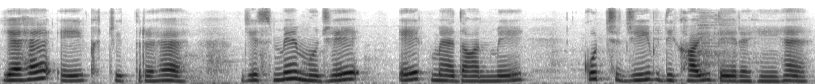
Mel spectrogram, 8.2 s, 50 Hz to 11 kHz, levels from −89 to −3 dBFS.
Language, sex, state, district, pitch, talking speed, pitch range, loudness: Hindi, female, Uttar Pradesh, Saharanpur, 205 Hz, 110 wpm, 190-225 Hz, -19 LUFS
